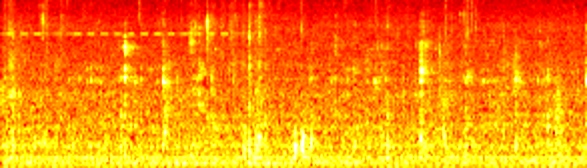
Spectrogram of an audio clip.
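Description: Faint chewing and small wet mouth clicks from a person eating a sticky barbecue-glazed chicken wing, over a faint steady hum.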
